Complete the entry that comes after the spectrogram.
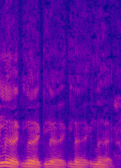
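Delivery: low, quiet warning; hushed stern warning before church; stern auntie voice. Retold or imitated.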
